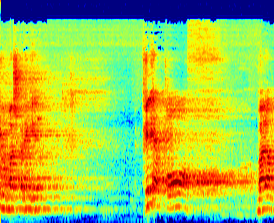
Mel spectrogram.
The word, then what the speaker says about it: ق: Phir hai qaf. Wala qaf. Okay? From the root of the tongue. Peeche. Peeche se. Qaf.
